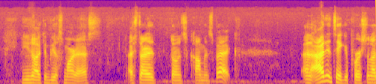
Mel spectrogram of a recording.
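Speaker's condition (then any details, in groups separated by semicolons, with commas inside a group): No condition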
